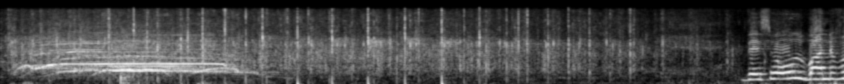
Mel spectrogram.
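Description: Hands clap in applause, gradually thinning out.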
